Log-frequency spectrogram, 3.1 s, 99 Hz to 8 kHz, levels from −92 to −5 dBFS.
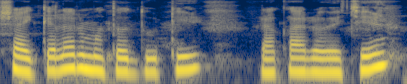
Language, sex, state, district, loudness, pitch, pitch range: Bengali, female, Assam, Hailakandi, -15 LUFS, 195 Hz, 185-210 Hz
